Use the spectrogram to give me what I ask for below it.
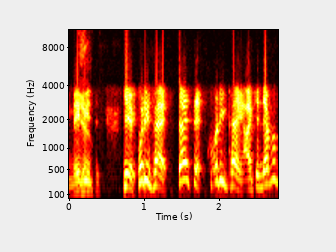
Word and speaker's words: Kwity Paye: I can never pronounce the guy's name. Kitty Pieway, the defensive end from Michigan. Maybe, Kwity Paye. That's it, Kwity Paye.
